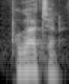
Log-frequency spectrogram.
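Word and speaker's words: Pogačar: Pogacher.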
